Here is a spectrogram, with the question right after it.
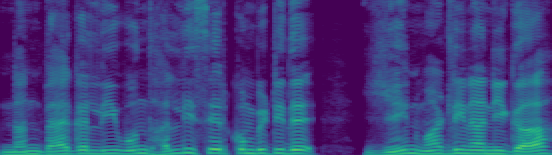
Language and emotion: Kannada, fearful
